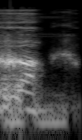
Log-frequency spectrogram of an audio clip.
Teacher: the uvular R, the Gha, which is similar to our Arabic ghain. The uvular Gha, and we find this hatta Israelis language have got lots of Gha, but we have it in Paris, the Parisian Gha.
